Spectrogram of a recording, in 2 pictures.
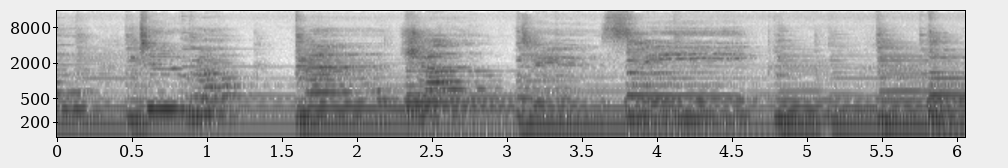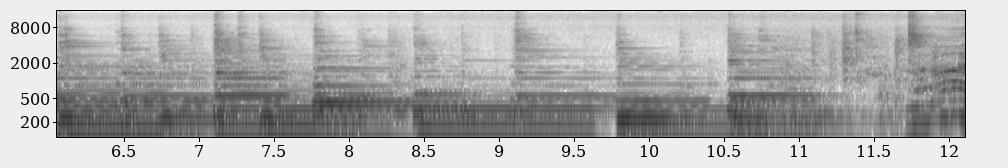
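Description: Acoustic guitar played slowly, plucked chords ringing on in a gentle lullaby accompaniment, with a woman's soft singing over parts of it.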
